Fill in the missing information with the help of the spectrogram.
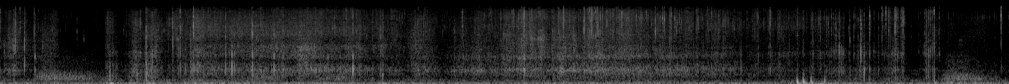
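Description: Long nails scratch and brush across the sequins of a sequin fabric pouch held up in the air, making a steady crinkling, scratchy rustle with bright, sizzling high-end texture. Sharp little clicks and ticks pop out of the brushing throughout, with a louder tap near the eight-second mark.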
